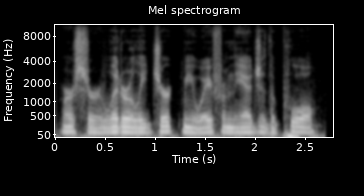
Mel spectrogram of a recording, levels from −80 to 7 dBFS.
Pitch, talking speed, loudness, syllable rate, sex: 95 Hz, 235 wpm, -16 LUFS, 7.1 syllables/s, male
